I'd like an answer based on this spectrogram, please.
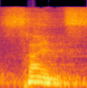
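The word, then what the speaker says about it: science: অতিরিক্ত দেওয়া হলো যেমন সায়েন্স সায়েন্স এখন সি উচ্চারিত হবে না যেমন ফ্যাসিনেট ফ্যাসিনেট এখন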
